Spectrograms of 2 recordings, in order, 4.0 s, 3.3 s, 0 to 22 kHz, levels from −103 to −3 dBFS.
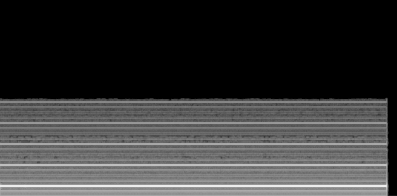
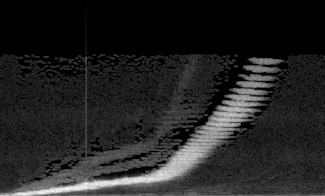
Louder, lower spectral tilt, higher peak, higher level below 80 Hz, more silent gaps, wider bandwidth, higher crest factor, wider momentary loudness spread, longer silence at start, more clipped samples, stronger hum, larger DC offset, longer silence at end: first, -10 LUFS vs -14 LUFS; second, -1 dB/octave vs -2.5 dB/octave; second, -6 dBFS vs 0 dBFS; second, -54 dBFS vs -48 dBFS; neither; second, 11 kHz vs 16 kHz; second, 6 dB vs 16 dB; second, 0 LU vs 13 LU; about the same, 0 s vs 0 s; neither; neither; second, under 0.1% vs 0.1%; second, 0.1 s vs 0.65 s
